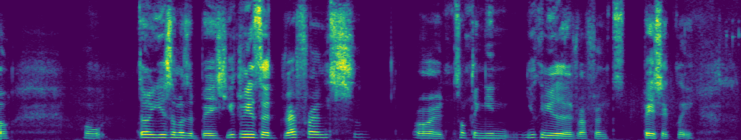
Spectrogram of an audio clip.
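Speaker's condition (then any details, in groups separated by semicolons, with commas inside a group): No condition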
